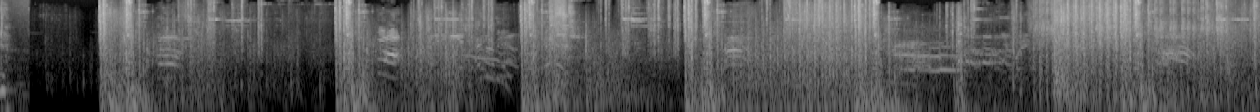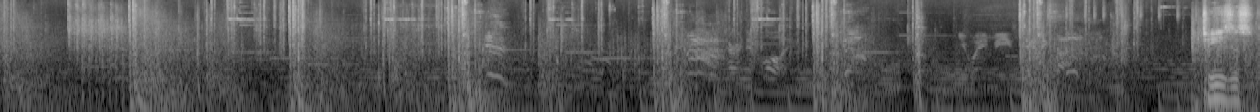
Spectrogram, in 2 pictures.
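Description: Sniper rifle shots crack loudly, one after another.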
